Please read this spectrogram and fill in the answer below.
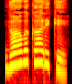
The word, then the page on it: ಗಾವಕಾರಿಕೆ: Kannada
